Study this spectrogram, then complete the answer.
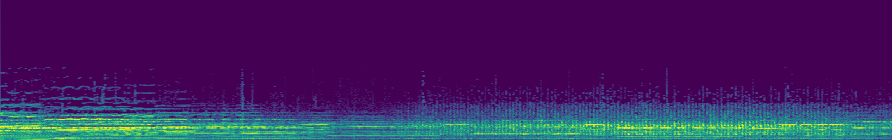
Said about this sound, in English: Approaching Menifee Park, a small Midwestern racetrack, in a rattle-trap car belonging to Johnny Stark, the trainer. It's barely sunup, and the morning air is crisp.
